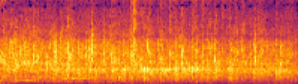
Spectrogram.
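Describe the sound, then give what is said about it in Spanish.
An audience applauds the Lord steadily, a dense, sustained wash of many hands clapping at an even loudness throughout, with no pauses and only faint traces of voices underneath. “Vamos, si va a aplaudir, apláudale bien al Señor.”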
